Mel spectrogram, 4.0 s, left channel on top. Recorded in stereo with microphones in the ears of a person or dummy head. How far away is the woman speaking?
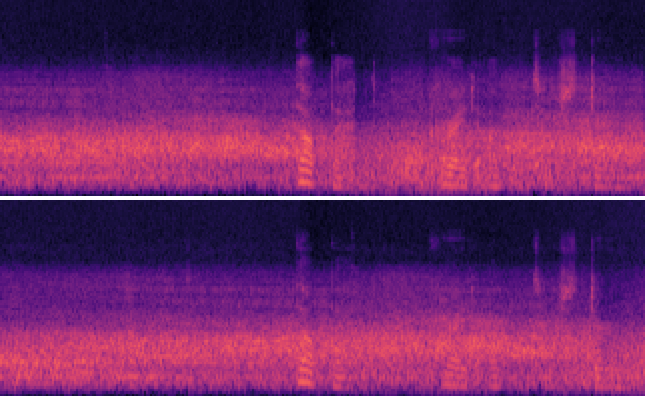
About 0.6 m.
